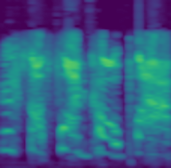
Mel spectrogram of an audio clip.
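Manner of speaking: very high, loud commentator shout. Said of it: "Can you imagine Mauro Ranallo shouting".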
